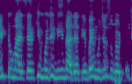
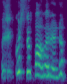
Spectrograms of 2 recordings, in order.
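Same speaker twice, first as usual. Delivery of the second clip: laughing; 8 semitones higher, 7 dB louder, much faster than usual. Real, not acted. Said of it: "मैं चीखती हूँ".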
